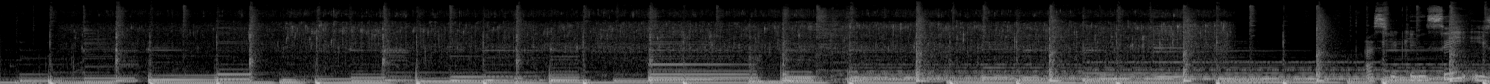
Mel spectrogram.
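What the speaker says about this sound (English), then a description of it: "make sure you flip it and let the other side cook as well for 5 minutes roughly" Ripe plantain slices frying in oil in a pan, a steady close sizzle with soft crackles and occasional clinks of a utensil throughout.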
